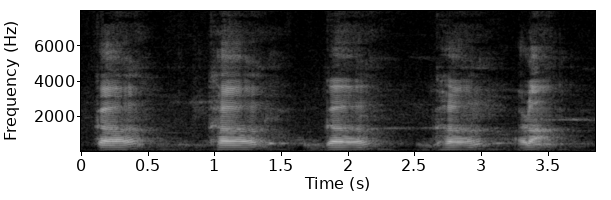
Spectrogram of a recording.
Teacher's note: ये कंठ ध्वनि में आते हैं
